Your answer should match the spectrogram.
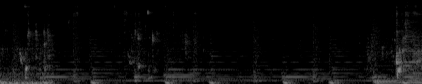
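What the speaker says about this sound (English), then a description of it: "I pour some cleaner on it and let it sit for 10 minutes." Cleaning liquid pours and splashes into a toilet bowl in a few short gurgling bursts, close and fairly quiet over a faint tonal background.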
